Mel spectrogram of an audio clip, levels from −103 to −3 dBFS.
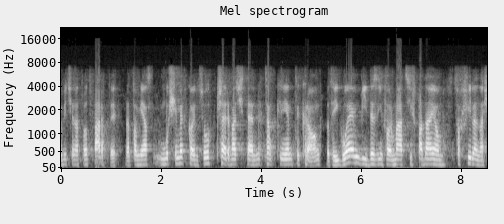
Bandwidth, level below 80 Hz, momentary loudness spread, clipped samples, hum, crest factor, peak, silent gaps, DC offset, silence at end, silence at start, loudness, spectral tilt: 7.6 kHz; -62 dBFS; 7 LU; under 0.1%; none; 14 dB; -2 dBFS; none; under 0.1%; 0 s; 0 s; -16 LUFS; -5.5 dB/octave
